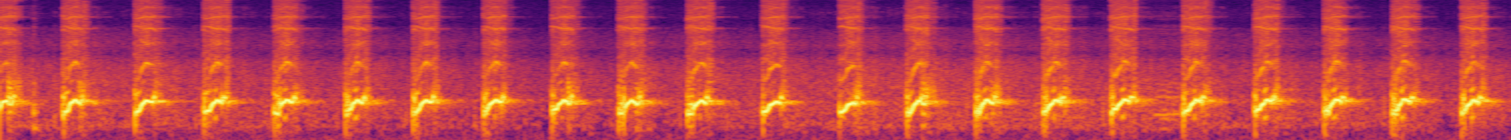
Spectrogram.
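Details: Ruak-ruak, the white-breasted waterhen, as a lure recording: a long run of about twenty-two loud, croaking notes, evenly spaced at just over two per second. Each note is hoarse, with a quick upward sweep.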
